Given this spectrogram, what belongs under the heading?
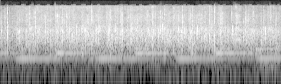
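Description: An audience at a cooking competition's opening ceremony claps steadily to welcome a speaker on stage, a dense, even wash of applause, with music tones sounding underneath.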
